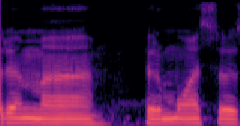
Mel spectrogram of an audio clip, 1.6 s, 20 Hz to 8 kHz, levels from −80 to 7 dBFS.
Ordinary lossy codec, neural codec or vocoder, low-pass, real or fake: Opus, 64 kbps; vocoder, 22.05 kHz, 80 mel bands, Vocos; 7.2 kHz; fake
